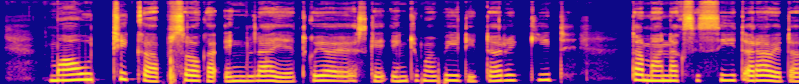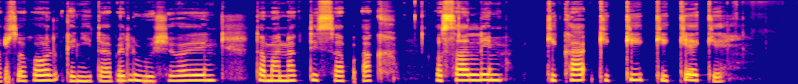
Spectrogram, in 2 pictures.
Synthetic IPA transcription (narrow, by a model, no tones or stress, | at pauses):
mautʰikʰapsɔkaʔeŋlajɛtkɔjɔskeʔeŋd͡ʒumawiditaɾikitː | amanaksisitaɾawɛtapsɔkɔlkeɲitapeluuʃekaeŋtamanak̚tisapak | ɔsalɪm | kkikɪkeke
